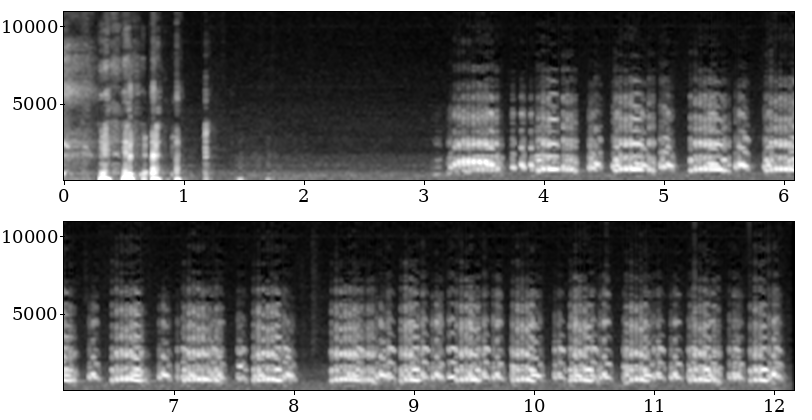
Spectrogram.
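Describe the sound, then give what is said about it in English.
A few sharp clicks, then a recording of a tall bird, a little over six feet tall, giving a loud, harsh call repeated in rapid rattling bursts for several seconds, with one brief pause, clear with no talking. “Classic bird sound.”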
